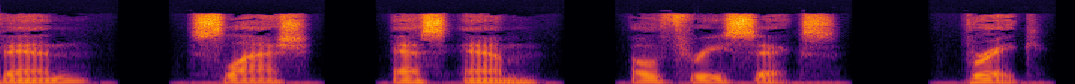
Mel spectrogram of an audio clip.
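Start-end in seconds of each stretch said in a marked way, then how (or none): none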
